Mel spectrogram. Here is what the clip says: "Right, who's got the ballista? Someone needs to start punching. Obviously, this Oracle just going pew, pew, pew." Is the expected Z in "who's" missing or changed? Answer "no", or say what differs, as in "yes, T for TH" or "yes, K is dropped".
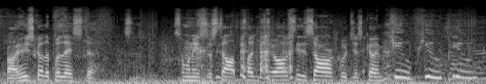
no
